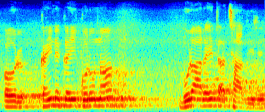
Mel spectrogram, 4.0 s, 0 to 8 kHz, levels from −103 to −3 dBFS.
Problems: constant background noise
